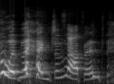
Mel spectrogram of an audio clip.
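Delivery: high, loud, stunned exclamation; mock shock. Remus hearing that voice for the first time, hammed-up shock. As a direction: blurt it out in exaggerated disbelief. Retold shocked reaction to the fight.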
